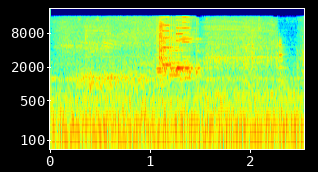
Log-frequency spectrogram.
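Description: An electronic console powers on with a short burst of bright chirps.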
